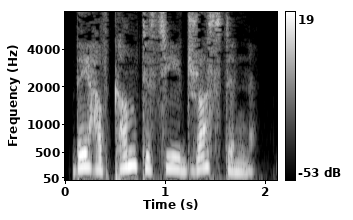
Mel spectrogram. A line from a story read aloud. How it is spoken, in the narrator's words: Mraith said, in her liquid accent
